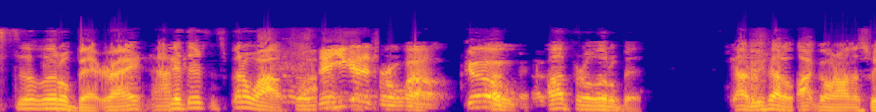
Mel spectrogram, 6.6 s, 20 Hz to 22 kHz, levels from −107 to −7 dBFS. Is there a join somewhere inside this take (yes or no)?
yes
